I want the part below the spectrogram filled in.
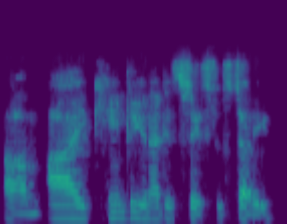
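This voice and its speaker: A young man from Nepal, an e-commerce marketer, is the interview guest here, speaking a little slowly in a lowish voice with a Nepali accent. The tone is easygoing and honest, with frequent "like" and "you know." Dull lo-fi audio.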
